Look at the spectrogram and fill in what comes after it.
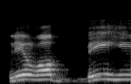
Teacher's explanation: با کے نیچے زیر ہے, ہا کے نیچے کھڑی زیر ہے, اس لیے ایک الف کی مقدار کھینچ کے پڑھیں گے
